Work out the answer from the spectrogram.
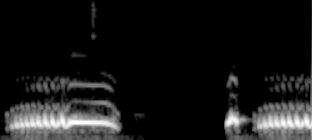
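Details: Barbary dove, white with red eyes, singing again following a long break over Eid al-Fitr: a low rapid pulsing roll merging into a held deep note, a pause, then a short call and another rolling coo.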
